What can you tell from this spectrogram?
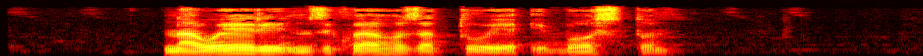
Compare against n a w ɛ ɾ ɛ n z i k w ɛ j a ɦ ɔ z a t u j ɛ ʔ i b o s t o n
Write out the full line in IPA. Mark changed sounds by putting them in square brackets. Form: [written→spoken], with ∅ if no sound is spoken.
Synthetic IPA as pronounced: n a w ɛ ɾ [ɛ→i] n z i k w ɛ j a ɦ ɔ z a t u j ɛ ʔ i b [o→ɔ] s t [o→ɔ] n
